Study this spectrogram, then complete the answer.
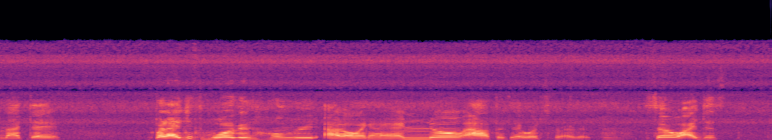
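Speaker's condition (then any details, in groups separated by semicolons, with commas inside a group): Cerebral palsy, dystonic hemiplegia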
